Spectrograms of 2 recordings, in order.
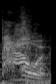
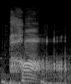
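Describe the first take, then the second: First: Said in an ordinary everyday accent. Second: Said in a posh accent with a drawl. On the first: "instead of saying like power" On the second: "it sounds like they're saying pa, but like just with a bit more of a drawl"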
